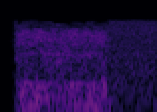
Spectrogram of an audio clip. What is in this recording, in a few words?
Sheriff Dispatch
